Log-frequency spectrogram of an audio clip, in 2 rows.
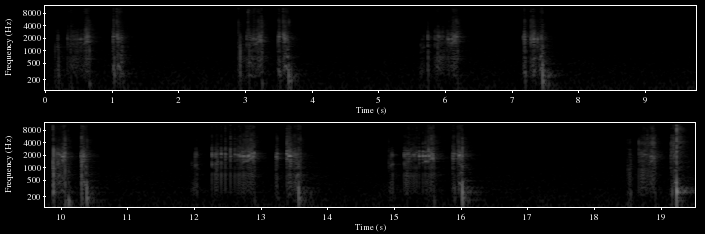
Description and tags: I press on the soap dispenser's head again and again. It makes a spring-squishing sound. Recorded with a Zoom H2.
Soap, Dispenser, press, spring, Soap-Dispenser, squish, pressing, squishing, mechanism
